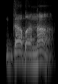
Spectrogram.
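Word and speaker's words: גבינה: Cheese is pronounced in Hebrew as gabana.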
